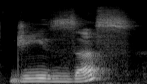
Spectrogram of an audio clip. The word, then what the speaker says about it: Jesus: So we have the J sound. The E says E. This first S says the Z sound, Jesus. And then it's either an I or an and an S for the second So I'll write that like G, Zus, or Jesus.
